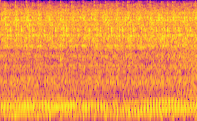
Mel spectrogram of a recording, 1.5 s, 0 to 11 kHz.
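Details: Fino 125 scooter after repair of low-rev stutter (brebet) and power held back mid-upper revs: smooth, even idle with steady low beat, no misses or surges; scanner shows stable idle, injector duration back to 2–2.5 ms; running healthy.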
